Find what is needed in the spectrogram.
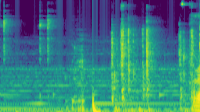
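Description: Typing on a computer keyboard: a run of quick keystroke clicks that come faster in the second half.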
